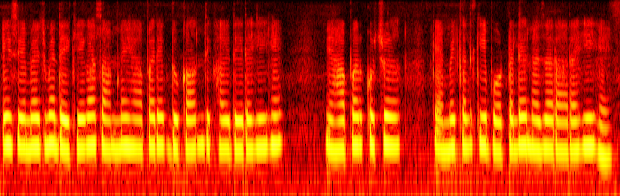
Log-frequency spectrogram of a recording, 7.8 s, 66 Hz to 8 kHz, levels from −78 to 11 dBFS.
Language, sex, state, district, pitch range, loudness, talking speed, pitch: Hindi, female, Rajasthan, Jaipur, 215-225 Hz, -14 LUFS, 180 wpm, 220 Hz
